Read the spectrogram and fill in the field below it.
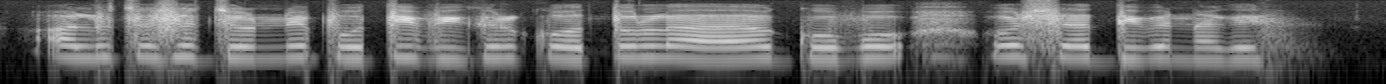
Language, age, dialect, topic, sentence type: Bengali, <18, Rajbangshi, agriculture, question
